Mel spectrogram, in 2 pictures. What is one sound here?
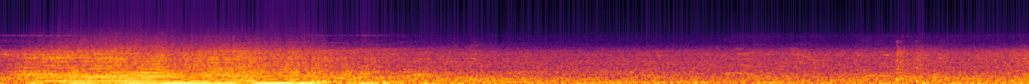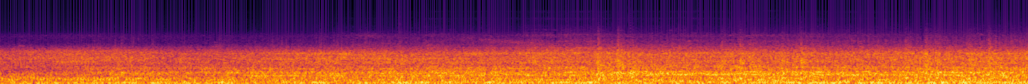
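A train rumbles steadily past at a distance.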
